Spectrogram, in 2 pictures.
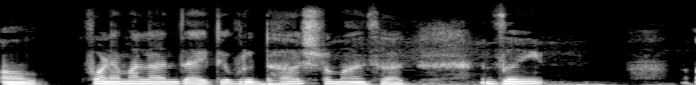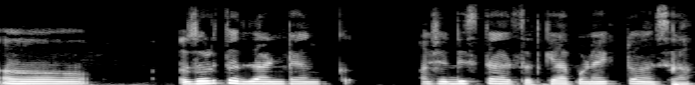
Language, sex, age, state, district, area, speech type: Goan Konkani, female, 18-30, Goa, Ponda, rural, spontaneous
